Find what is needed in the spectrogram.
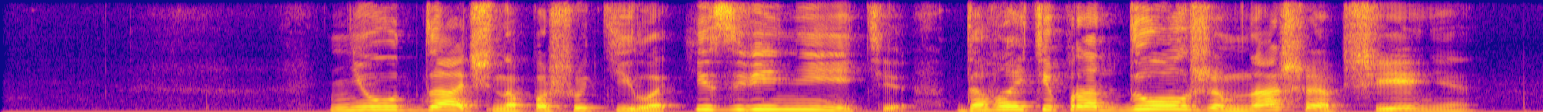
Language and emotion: Russian, positive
